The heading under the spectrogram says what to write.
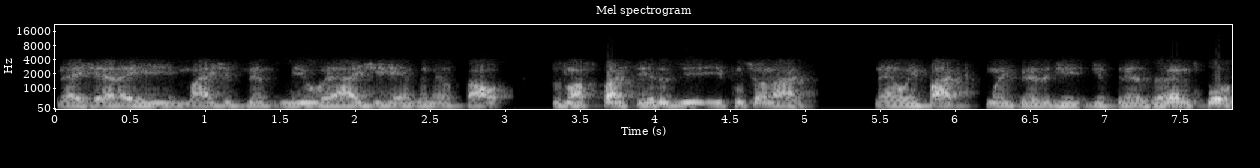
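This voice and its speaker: A man's medium-pitched voice at a moderate pace. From Rio Grande do Sul, Porto Alegre. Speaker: startup founder. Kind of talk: interview.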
